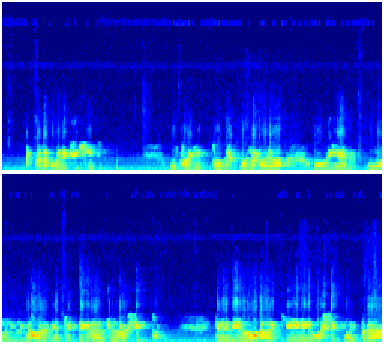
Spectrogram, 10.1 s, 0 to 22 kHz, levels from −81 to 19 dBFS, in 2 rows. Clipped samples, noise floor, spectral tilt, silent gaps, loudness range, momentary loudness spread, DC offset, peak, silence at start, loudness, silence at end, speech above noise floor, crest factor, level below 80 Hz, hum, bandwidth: under 0.1%; -45 dBFS; -3 dB/octave; none; 4 LU; 14 LU; under 0.1%; -2 dBFS; 0.15 s; -21 LUFS; 0 s; 23 dB; 20 dB; -62 dBFS; none; over 20 kHz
